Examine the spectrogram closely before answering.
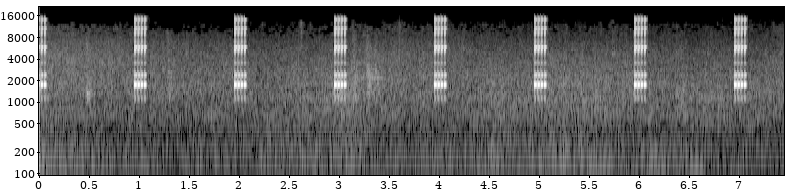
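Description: Electronic alarm beeping: eight short, high beeps exactly a second apart, signalling that the timer has run out, over a steady hiss of rain.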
